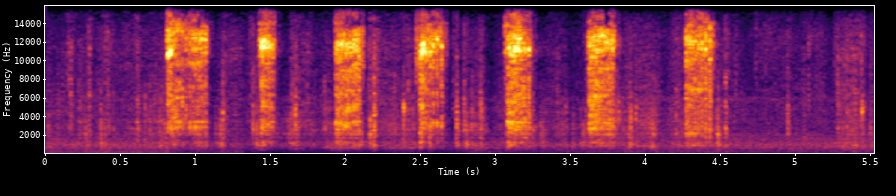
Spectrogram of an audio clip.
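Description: Ratchet with a 15 mm socket working on the starter of a 1990 Buick LeSabre Custom 3.8, a series of quick clicking ratchet bursts in an irregular rhythm, close and fairly quiet.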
